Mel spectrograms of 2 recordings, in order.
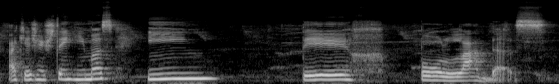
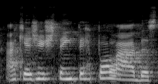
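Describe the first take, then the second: First: Very slow, leaning hard on rimas; slow emphatic repeat. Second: Said in the usual way. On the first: Shown as a demonstration. Teacher repeating for students, slow and emphatic. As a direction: spell it out slowly so the class gets it. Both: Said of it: "tá vendo?".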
